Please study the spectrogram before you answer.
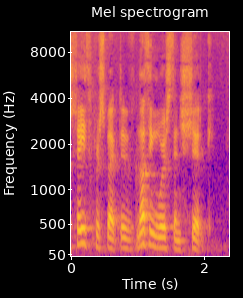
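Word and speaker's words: shirk: Muslim from his faith perspective nothing worse than shik s h i r k sounds like Shrek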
